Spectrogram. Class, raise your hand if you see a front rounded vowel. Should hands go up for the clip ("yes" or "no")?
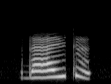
yes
